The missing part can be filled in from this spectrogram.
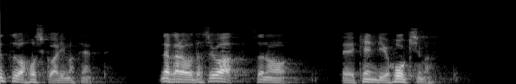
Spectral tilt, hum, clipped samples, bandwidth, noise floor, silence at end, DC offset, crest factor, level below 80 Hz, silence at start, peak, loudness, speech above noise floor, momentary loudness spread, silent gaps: -9 dB/octave; none; under 0.1%; 5.8 kHz; -59 dBFS; 0.85 s; under 0.1%; 20 dB; -54 dBFS; 0 s; -4 dBFS; -22 LUFS; 38 dB; 15 LU; none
